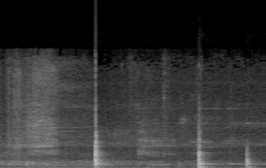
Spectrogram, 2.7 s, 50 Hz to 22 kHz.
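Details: Datsun 1200 with a sloppy, loose steering front end: the wheel is rocked by hand, giving sharp hollow clunks about once a second with quiet between; the idler arm bushing is worn and has play.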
